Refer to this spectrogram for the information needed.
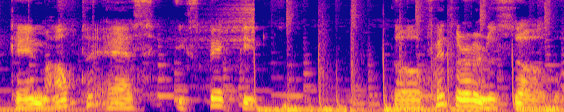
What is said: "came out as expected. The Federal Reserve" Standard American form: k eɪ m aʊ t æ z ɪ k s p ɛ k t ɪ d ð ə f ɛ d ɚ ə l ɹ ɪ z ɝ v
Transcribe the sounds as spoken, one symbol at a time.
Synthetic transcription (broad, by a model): k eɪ m aʊ t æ s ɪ k s p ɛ k t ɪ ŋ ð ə f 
